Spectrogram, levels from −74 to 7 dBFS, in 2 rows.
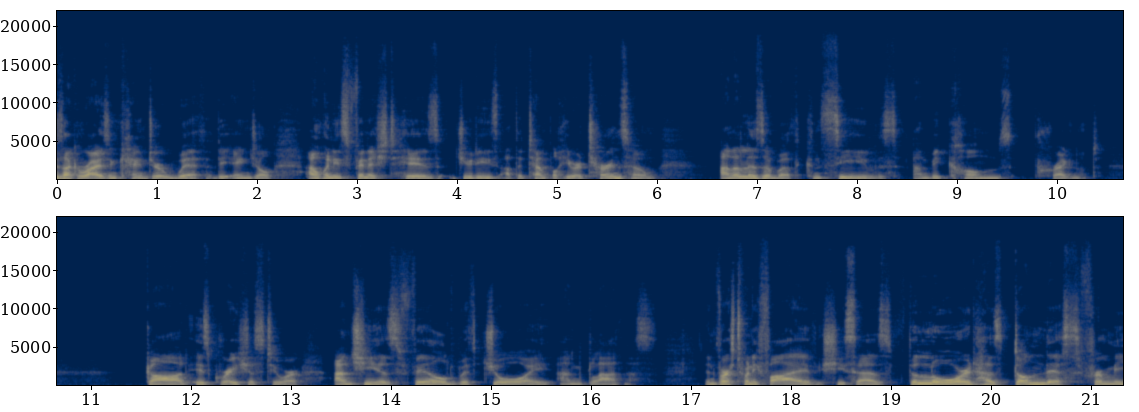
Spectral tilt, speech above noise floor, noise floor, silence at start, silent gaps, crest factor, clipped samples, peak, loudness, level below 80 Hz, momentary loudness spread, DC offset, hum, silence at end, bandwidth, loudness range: -5 dB/octave; 40 dB; -65 dBFS; 0 s; none; 20 dB; under 0.1%; -6 dBFS; -26 LUFS; -80 dBFS; 13 LU; under 0.1%; none; 0 s; 19 kHz; 7 LU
